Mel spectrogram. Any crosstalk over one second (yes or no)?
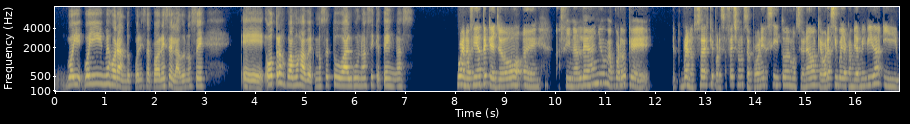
no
